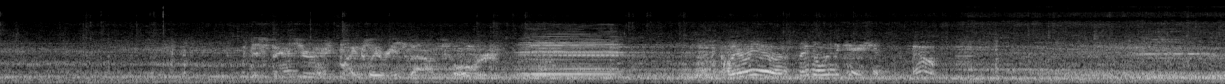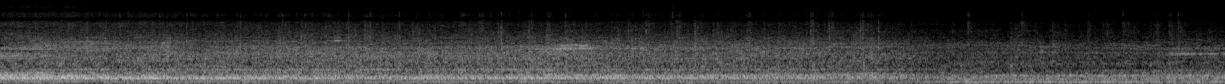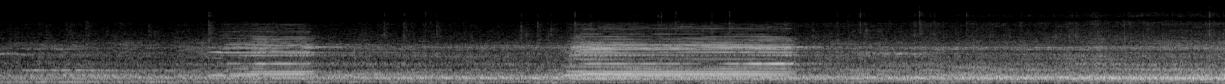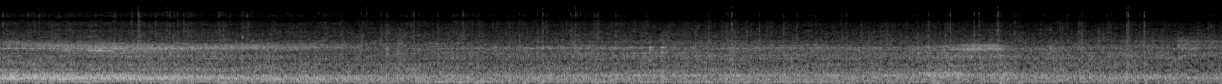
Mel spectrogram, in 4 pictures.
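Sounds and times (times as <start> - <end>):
model train rumbling on track: 0.0 - 48.9
train horn: 5.2 - 6.4, 26.5 - 28.0, 30.1 - 32.7.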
